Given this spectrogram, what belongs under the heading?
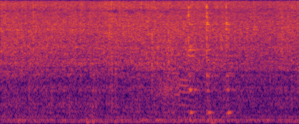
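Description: Salmon sizzles in a hot pan for teriyaki, a dense continuous frying hiss with faint crackles and a few soft clinks, close and steady with no voices.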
